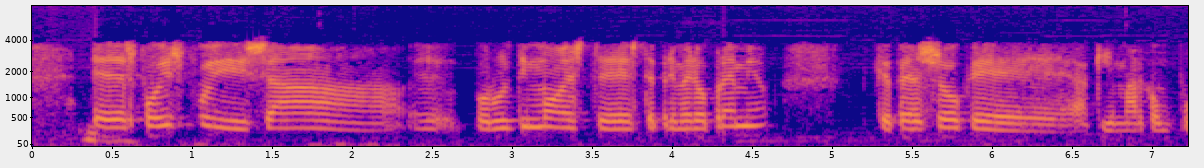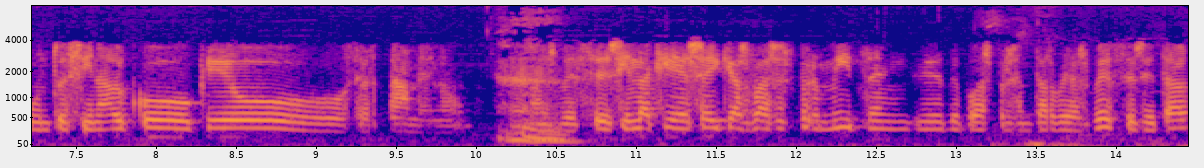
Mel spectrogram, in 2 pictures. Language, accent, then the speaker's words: Galician; Galicia, Spain; moved away as an adult; also born or lived in Basque Country; now in Salt, Spain; Meus pais vivían perto de Bilbao, non en Baracaldo previamente. Pero sí, eu vivín uns anos en Euskadi e despois xa crecín en Galicia pois entre os 4 ou 5 anos e os 20 algo. Pois os 20 algo xa emigrei por unha segunda vez a Cataluña.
